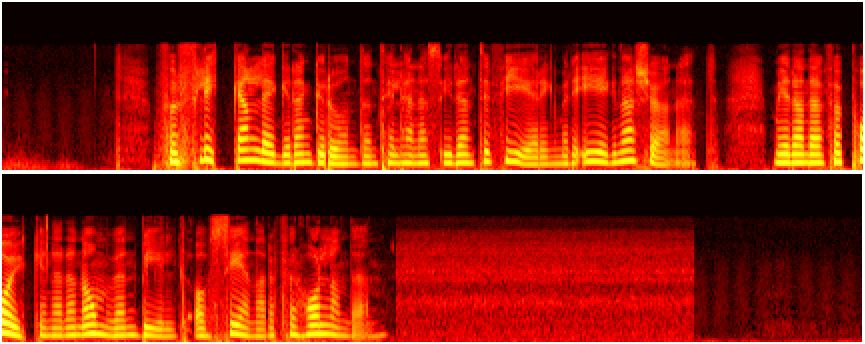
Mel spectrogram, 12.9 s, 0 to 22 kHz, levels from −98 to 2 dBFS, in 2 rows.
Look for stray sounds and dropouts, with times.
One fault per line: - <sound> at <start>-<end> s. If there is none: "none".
none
